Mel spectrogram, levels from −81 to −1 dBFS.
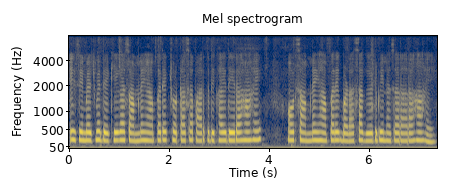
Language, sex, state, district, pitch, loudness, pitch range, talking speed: Hindi, female, Rajasthan, Jaipur, 215 Hz, -14 LUFS, 210-220 Hz, 230 wpm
